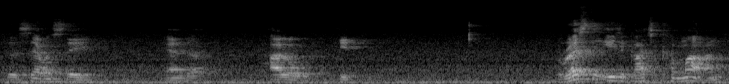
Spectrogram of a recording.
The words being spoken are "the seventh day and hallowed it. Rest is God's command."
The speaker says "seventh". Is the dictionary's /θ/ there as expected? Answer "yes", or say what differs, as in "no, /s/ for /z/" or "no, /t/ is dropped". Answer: no, /s/ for /θ/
